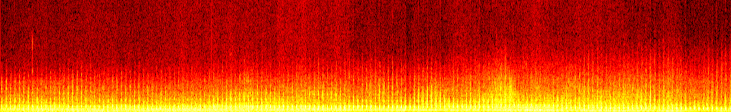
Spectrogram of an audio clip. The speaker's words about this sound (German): So hat es heute Morgen beim Kalender in Chur getönt. Immer wieder ist ein Helikopter im Rigo Wasser holen und hat das dann über dem Zielhang vom Militärübungsgelände entleert.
